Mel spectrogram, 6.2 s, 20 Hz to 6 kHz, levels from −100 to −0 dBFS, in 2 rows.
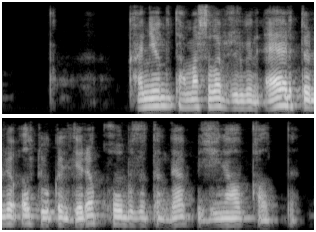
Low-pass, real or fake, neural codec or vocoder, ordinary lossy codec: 5.4 kHz; fake; codec, 16 kHz, 8 kbps, FreqCodec, larger model; none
